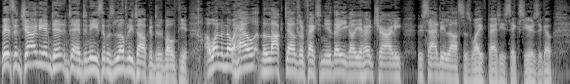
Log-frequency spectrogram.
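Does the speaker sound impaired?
No.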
